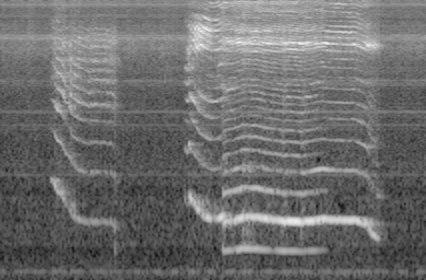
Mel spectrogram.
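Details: French Bulldog throwing a tantrum in his cage: a short falling whine, a pause, then a longer loud drawn-out howling whine with rich harmonics, held steady for about two seconds before cutting off.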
